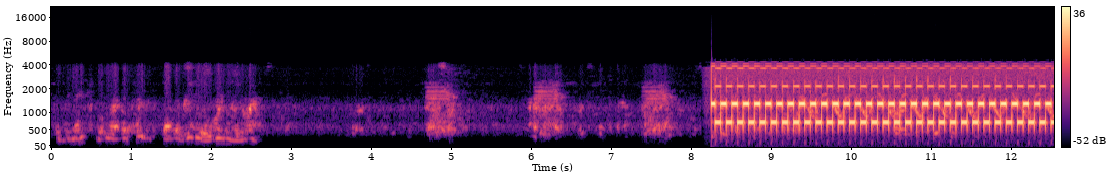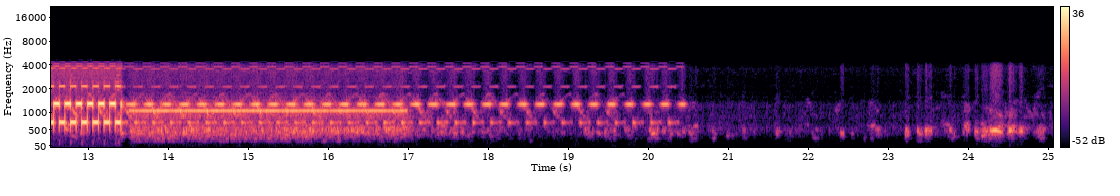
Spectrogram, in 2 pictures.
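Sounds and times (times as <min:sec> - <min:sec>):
pulsing electronic alarm: 0:08.3 - 0:20.5
steady single tone: 0:10.8 - 0:20.5.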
